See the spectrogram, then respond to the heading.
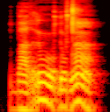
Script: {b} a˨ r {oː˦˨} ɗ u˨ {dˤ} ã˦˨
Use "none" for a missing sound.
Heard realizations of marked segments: b, uː˦˨, d

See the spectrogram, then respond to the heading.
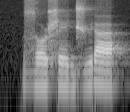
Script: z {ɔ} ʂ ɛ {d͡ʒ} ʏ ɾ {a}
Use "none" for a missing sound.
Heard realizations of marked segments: ɔ, d͡ʒ, a

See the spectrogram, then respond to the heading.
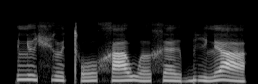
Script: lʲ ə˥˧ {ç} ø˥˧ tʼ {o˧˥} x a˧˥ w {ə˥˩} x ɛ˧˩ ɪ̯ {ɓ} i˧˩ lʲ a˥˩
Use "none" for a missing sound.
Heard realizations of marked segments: ç, o˧˥, ə˩˧, ɓ

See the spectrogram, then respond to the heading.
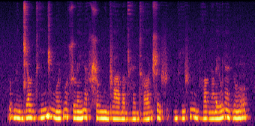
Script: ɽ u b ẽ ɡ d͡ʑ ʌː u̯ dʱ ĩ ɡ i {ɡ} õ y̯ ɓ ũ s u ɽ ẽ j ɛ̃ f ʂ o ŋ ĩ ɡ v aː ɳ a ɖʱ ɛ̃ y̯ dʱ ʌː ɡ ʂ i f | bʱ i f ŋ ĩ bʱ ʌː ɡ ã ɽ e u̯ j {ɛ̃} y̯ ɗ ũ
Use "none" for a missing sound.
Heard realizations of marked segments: ŋ, ɛ̃

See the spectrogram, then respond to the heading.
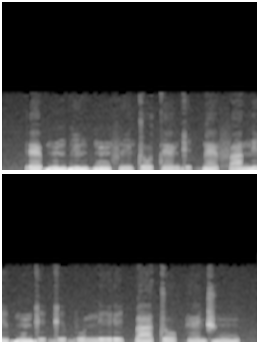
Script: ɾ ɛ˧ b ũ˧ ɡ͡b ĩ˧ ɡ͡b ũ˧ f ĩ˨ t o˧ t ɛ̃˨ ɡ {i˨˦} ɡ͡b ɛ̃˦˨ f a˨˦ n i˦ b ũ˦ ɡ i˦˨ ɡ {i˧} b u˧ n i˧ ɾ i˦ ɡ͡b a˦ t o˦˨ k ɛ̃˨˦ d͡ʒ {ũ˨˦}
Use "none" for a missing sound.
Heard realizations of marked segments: i˨˦, i˧, ũ˧

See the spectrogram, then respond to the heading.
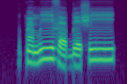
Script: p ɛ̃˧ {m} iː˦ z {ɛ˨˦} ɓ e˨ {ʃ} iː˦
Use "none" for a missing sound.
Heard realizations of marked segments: m, ɛ˨, ʃ

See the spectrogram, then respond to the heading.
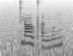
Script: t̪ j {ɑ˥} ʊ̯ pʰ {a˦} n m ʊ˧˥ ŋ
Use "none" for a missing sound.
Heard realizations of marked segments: ɑ˥˩, a˩

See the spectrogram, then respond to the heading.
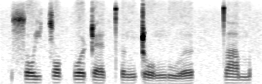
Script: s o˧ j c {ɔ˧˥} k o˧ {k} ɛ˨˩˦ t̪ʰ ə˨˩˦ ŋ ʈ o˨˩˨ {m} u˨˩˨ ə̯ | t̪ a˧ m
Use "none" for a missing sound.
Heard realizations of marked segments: ɔ˧, ʈ, ŋ

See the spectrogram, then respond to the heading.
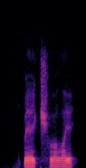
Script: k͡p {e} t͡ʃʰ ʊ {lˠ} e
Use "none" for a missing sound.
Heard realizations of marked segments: ɛ, lˠ

